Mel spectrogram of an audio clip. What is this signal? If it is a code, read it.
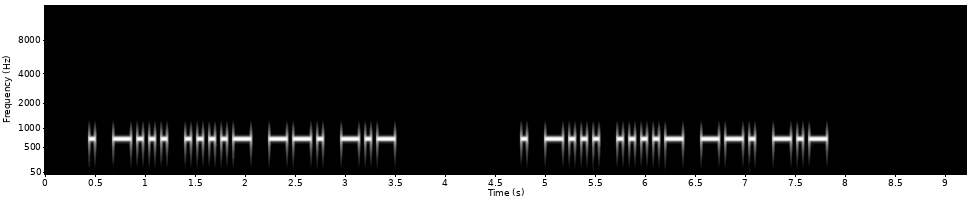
Morse code, heard as a keyed tone, about 20 wpm, 700 Hz. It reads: EB4GK EB4GK
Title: DXCC-100 Call Signs - 5 Characters - Repeated 2x - 20wpm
